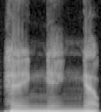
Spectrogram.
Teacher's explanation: 所有的鼻音都是靠后鼻音的，大家练这一段的时候要注意，不要动舌尖，它只是后鼻音连读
